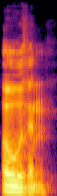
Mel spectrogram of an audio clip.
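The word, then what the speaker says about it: Óðinn: The D, you would think in Odin is like in loathe, the. So Othin.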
